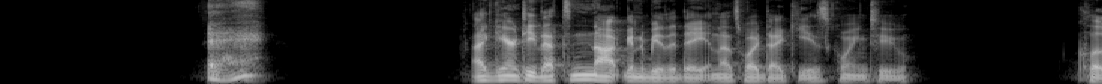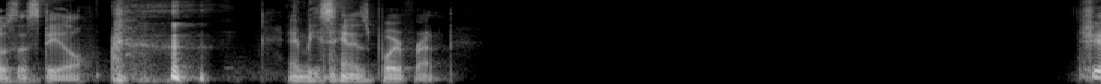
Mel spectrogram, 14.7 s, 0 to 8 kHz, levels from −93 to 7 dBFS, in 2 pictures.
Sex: male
